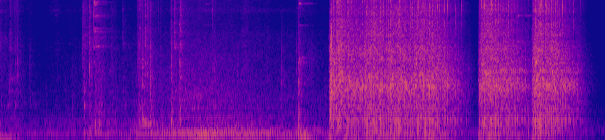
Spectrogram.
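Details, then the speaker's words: Concrete demolition drill (would not rotate) after replacing the rotor and gears: runs in short bursts with an even, steady buzz, smoother and no longer harsh as before; normal motor run. "Đấy, khi thay rô và bánh răng vào, cái tiếng máy của nó có cái độ êm ngay, nó không bị gắt như lúc nãy."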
